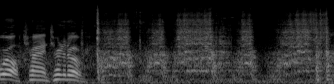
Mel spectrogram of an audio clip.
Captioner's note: motor rattles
